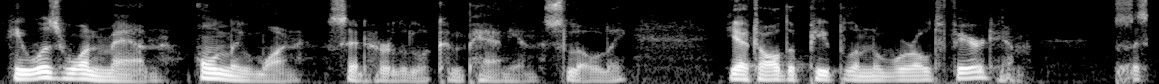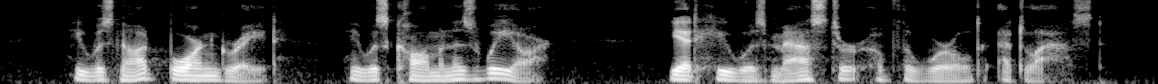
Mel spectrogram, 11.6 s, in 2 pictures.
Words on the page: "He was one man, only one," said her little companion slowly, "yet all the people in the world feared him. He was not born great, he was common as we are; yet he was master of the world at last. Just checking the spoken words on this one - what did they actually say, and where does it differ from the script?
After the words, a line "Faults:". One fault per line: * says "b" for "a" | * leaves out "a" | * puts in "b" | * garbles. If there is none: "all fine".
"He was one man, only one," said her little companion slowly, "yet all the people in the world feared him. He was not born great, he was common as we are; yet he was master of the world at last.
Faults:
all fine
